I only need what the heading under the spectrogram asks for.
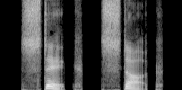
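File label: "stick", English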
